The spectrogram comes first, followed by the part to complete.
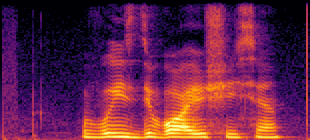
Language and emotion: Russian, angry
